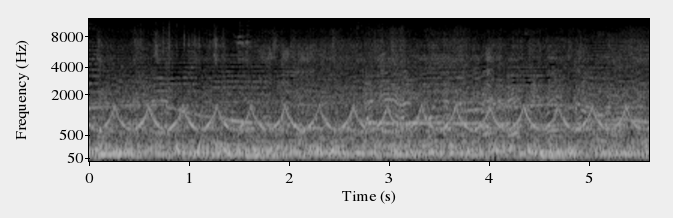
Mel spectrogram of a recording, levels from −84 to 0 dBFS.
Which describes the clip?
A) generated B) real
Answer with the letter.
B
